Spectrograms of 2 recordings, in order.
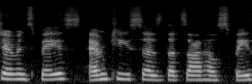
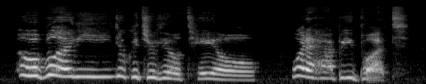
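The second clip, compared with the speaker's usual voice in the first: put-on high, slow, most ridiculous baby talk; 6 semitones higher, 3 dB louder than usual. Talking to a dog the way animals understand, in the most ridiculous voice possible. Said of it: "talk like in the most ridiculous voice possible".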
